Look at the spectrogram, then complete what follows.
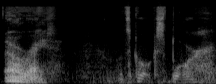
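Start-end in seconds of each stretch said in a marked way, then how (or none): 1.2-2.0 hushed, breathy whisper as he sets off. Real, not acted. Vlogger whispering to viewers as he sneaks off, hushed. Sneaking onto private snowy land.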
